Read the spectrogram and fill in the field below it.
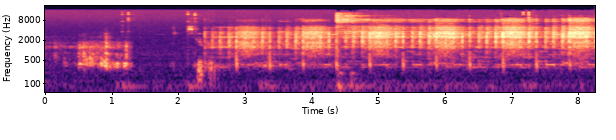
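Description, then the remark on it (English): Electronic film main theme music: after a brief opening phrase and a short gap, bright buzzing synth layers swell over a steady, clicky percussive pulse that continues to the end. “I guess you could call it a theme song, but it's not really just a theme song.”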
